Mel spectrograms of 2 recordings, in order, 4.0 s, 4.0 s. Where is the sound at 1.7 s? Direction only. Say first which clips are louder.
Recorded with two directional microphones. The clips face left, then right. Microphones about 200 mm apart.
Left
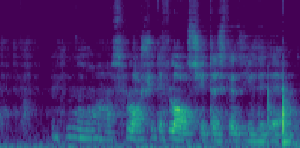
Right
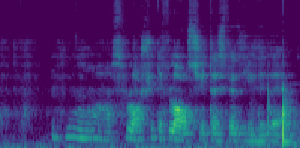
Right 1 dB; 5° left (ahead or behind).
